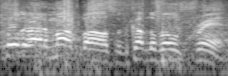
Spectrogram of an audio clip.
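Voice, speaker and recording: An actor playing a gruff, dry and authoritative spy agency director in a video game. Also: male voice, fairly high pitch, animated, fast talker, background noise, lightly acted. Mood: wry, confident. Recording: loud music and battle effects behind.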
